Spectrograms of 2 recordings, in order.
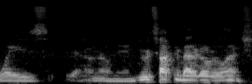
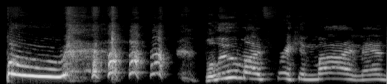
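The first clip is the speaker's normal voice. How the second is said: high, loud burst into laughter; laughing burst; 5 dB louder, much slower than usual. Real, not acted. Recalling the yoga instructor's line to his co-host, bursting into high laughter. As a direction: explode into laughing disbelief, then slow down.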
